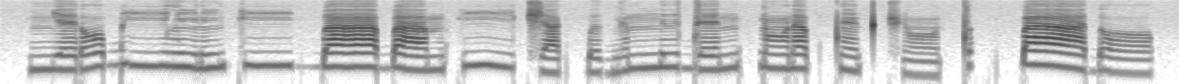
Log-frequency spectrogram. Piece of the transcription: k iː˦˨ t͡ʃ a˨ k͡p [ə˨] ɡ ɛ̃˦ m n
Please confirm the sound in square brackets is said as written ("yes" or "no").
yes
